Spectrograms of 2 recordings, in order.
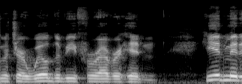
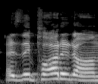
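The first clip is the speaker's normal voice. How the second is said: ordinary delivery, nothing marked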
